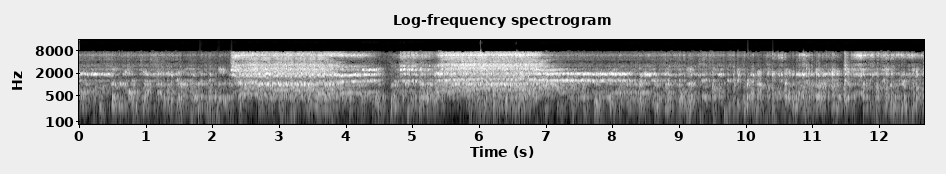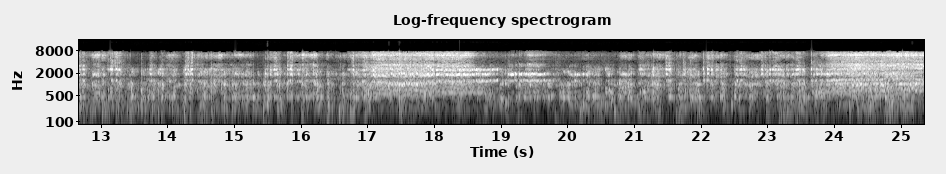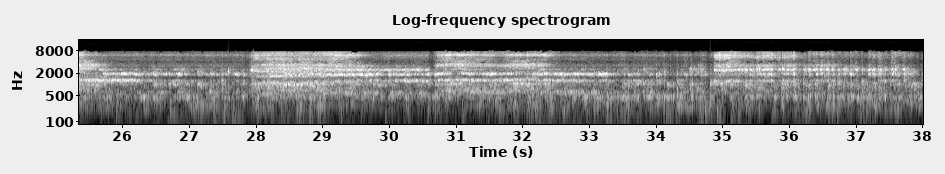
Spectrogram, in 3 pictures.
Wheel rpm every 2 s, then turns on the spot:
160, 160, 160, 160, 160, 160, 160, 160, 160, 160, 170, 160, 160, 160, 160, 160, 160, 160, 160.
none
